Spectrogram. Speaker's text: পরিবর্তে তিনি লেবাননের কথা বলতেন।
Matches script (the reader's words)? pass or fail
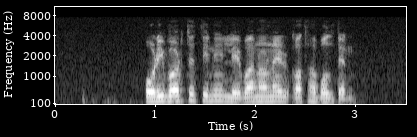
pass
